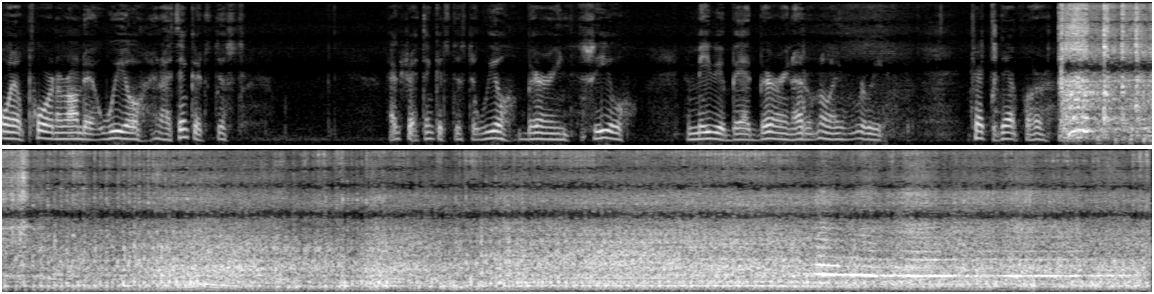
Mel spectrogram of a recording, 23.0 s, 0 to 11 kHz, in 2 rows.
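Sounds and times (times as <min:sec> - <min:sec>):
loader engine idling: 0:10.6 - 0:23.0.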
